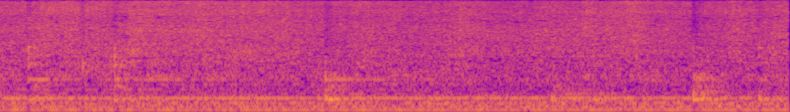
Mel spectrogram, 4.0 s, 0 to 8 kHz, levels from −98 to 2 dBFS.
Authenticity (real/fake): real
